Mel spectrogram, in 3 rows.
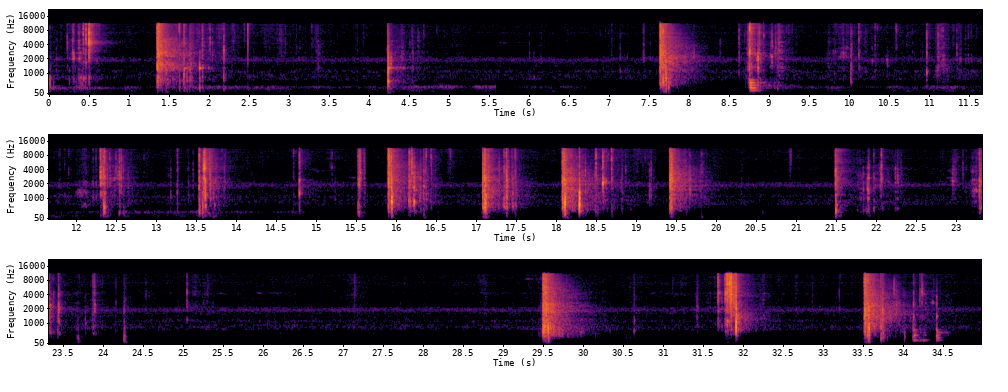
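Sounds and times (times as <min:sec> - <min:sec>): wood splitting crackle: 0:00.2 - 0:00.7, 0:01.3 - 0:04.7, 0:07.0 - 0:14.0, 0:14.7 - 0:20.0, 0:29.4 - 0:30.8, 0:31.4 - 0:32.4, 0:33.2 - 0:34.5
axe chopping firewood: 0:01.3 - 0:02.3, 0:04.2 - 0:04.6, 0:07.6 - 0:09.3, 0:15.5 - 0:19.9, 0:21.5 - 0:22.1, 0:29.4 - 0:30.1, 0:33.5 - 0:34.6.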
